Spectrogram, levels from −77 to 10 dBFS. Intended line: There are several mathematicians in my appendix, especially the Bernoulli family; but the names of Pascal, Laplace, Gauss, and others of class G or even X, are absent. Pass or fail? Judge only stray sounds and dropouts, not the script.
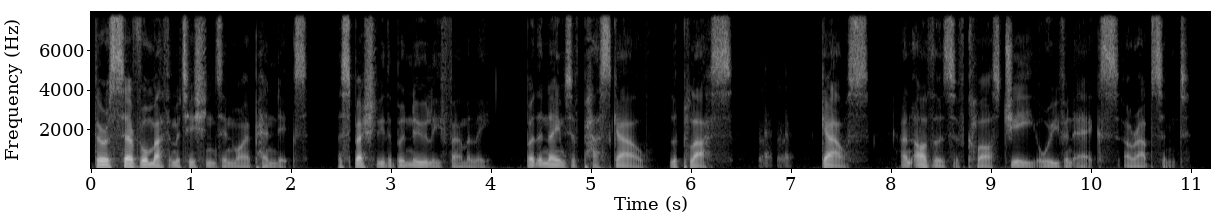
fail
